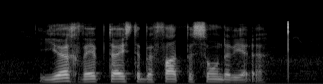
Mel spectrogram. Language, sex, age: Afrikaans, male, 19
